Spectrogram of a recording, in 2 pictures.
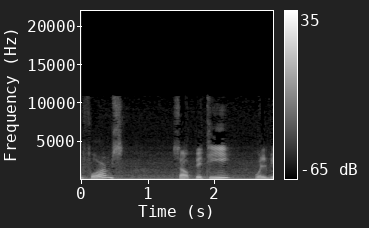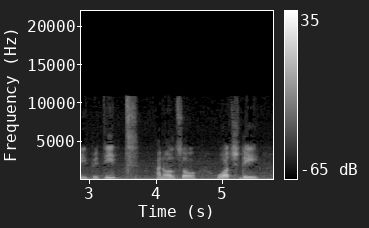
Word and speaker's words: petite: of the adjective so you had to pronounce the t petite and also the same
